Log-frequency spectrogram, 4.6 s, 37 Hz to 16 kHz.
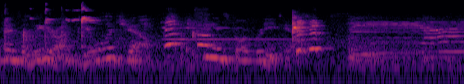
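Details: A 10.5-month-old female red-bellied parrot chatters in a quick run of speech-like mimicry, scratchy squawks and bright whistled notes, ending on a steady, reedy whistle.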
